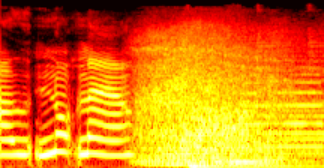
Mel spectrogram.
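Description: Short high-pitched, wavering voice sounds from the cartoon hedgehogs. About a second in, a car engine sound effect starts up with a burst of noise and a steady low rumble.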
